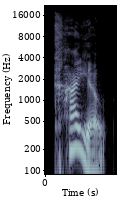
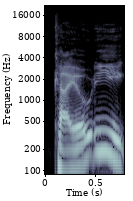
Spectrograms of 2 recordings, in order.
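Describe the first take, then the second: First: The final e is silent. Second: The final e is sounded as a vowel. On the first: The speaker calls it right. "there is such a concept as the silent E. So it's coyote" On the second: The speaker calls it wrong. "you know, just wrong"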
